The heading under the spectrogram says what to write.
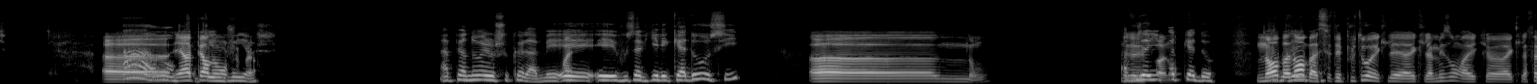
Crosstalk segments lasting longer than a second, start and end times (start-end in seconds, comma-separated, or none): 1.2-2.6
